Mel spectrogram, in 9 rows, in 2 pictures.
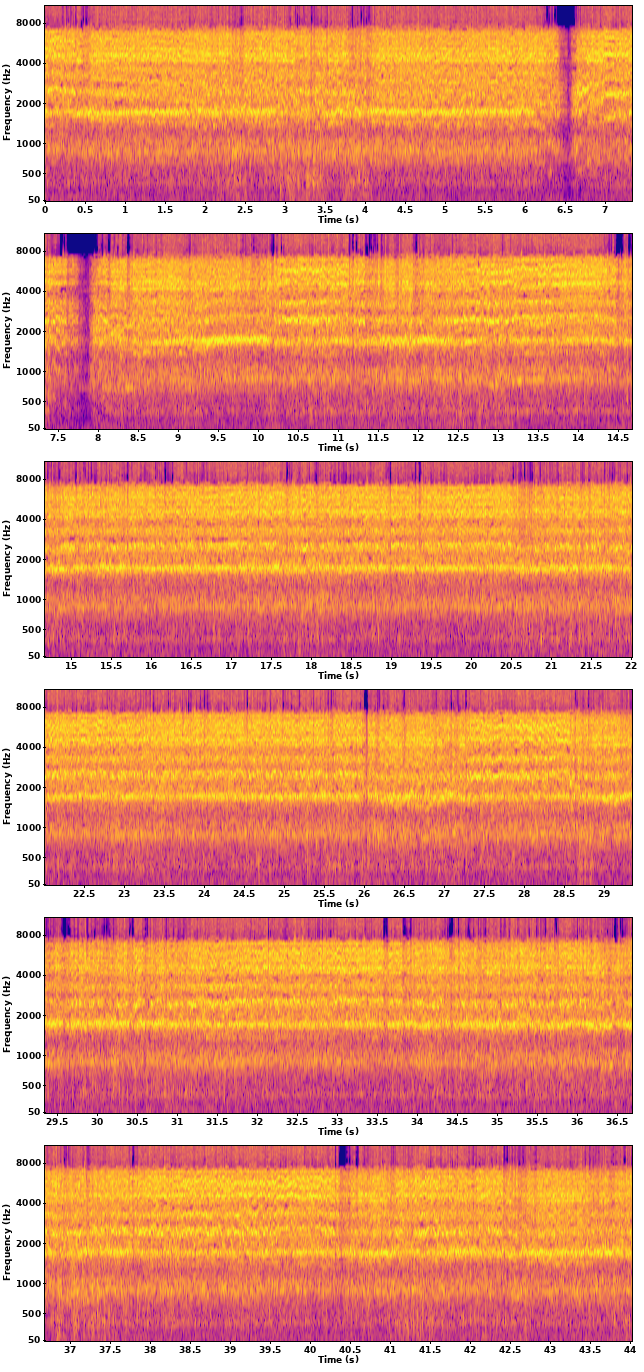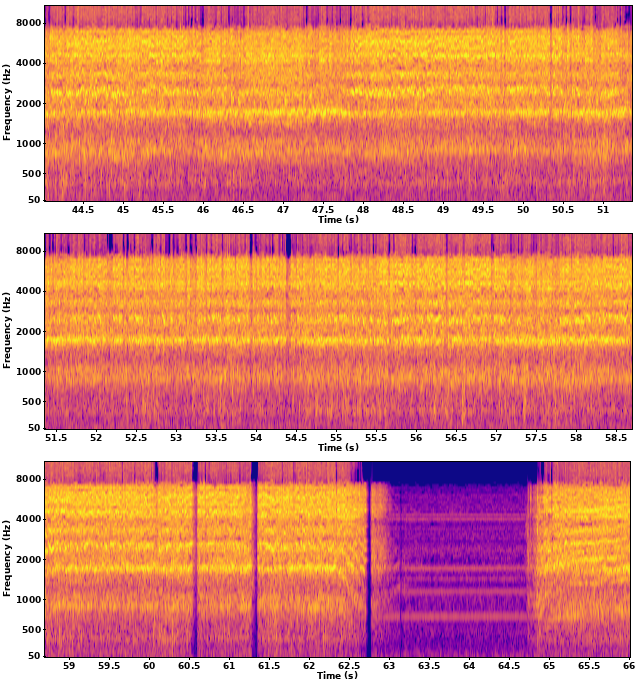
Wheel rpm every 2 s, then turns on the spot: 220, 210, 210, 120, 180, 220, 220, 230, 240, 240, 230, 230, 230, 220, 220, 230, 230, 230, 230, 210, 220, 220, 220, 220, 230, 230, 230, 230, 220, 230, 230, 40, 80.
none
